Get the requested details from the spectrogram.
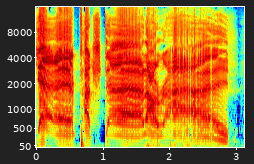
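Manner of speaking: acted-out loud, drawn-out whooping cheering shout. Retelling characters watching football as the team scores: imitating fans cheering a touchdown. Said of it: "They're like".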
